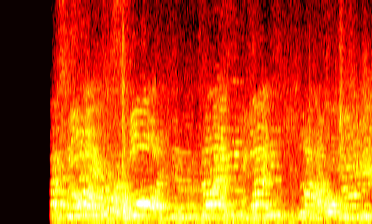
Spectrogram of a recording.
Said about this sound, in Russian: Работа кипит, в комнате шумно. Вдоль столов более полусотни ребят. Они формируют обеды для нуждающихся людей. Дети увлечены.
